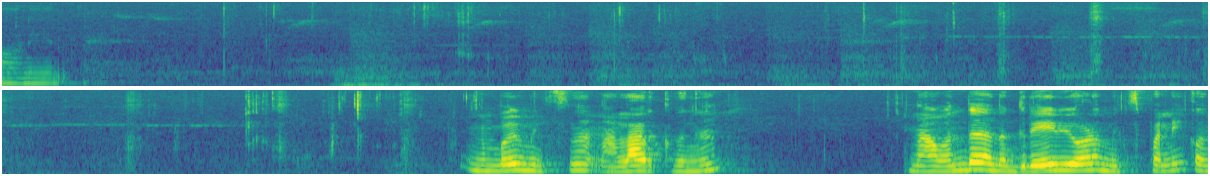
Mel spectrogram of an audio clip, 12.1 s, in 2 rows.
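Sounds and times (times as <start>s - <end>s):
faint chewing with mouth clicks: 1.0s - 8.6s, 9.3s - 11.3s.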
